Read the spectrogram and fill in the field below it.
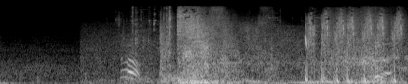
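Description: A heavy wrench swings and thuds against something.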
